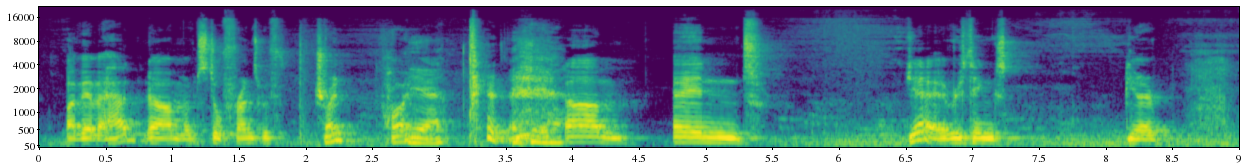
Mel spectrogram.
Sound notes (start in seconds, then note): 3.8 laughing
